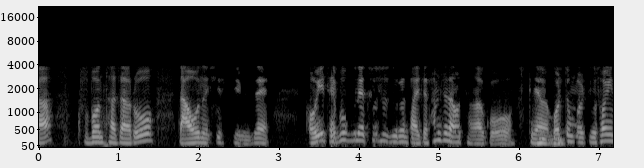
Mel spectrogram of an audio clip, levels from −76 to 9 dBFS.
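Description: Telephone speech, most likely with the echo canceller clamping down during double talk: in three stretches, 2.11 to 2.88 s, 3.32 to 5.41 s and 6.13 to 6.93 s, the talker's level sinks by up to about 15 dB (about 10 dB in the later two), so this is speech suppressed in double talk. Inside the middle stretch, at 3.66 to 3.68 s, about 20 ms of audio went missing, which points to two lost packets. The receiver filled the gap with packet loss concealment by pitch repetition, giving a brief held, buzzy note over the G.711 telephone band.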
